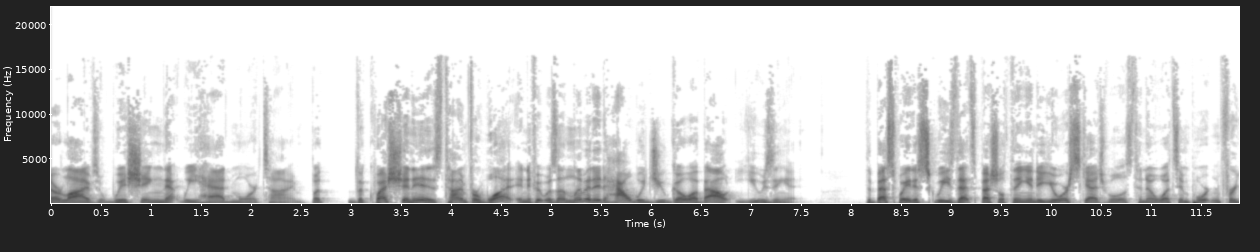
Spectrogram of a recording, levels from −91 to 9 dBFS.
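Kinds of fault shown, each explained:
No audible technical faults were found in this speech recording.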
